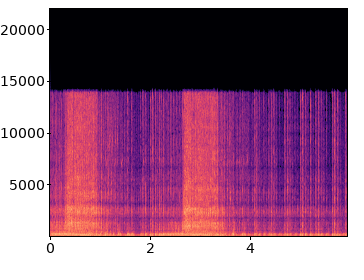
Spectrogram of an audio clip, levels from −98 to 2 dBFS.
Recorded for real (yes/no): yes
